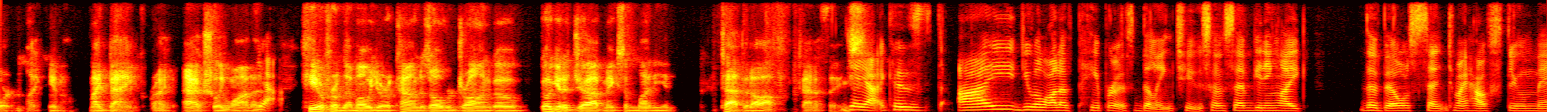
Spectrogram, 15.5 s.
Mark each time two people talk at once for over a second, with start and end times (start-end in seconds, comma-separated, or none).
none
